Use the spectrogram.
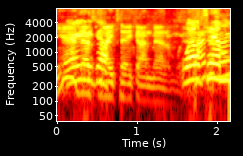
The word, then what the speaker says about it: Madame: on the end yes so Madame pronounced the French way no e it's Madam so it's on the first so it is Madame you have you have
